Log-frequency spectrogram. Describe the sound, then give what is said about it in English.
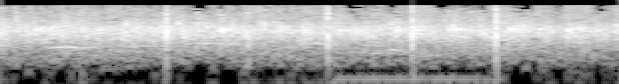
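A church audience at a morning service applauds the Lord in a steady, dense wash of hand claps of praise, with a few sharper individual claps standing out over the even roar. “Well, give the Lord a big hand clap of praise if you believe it this morning.”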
